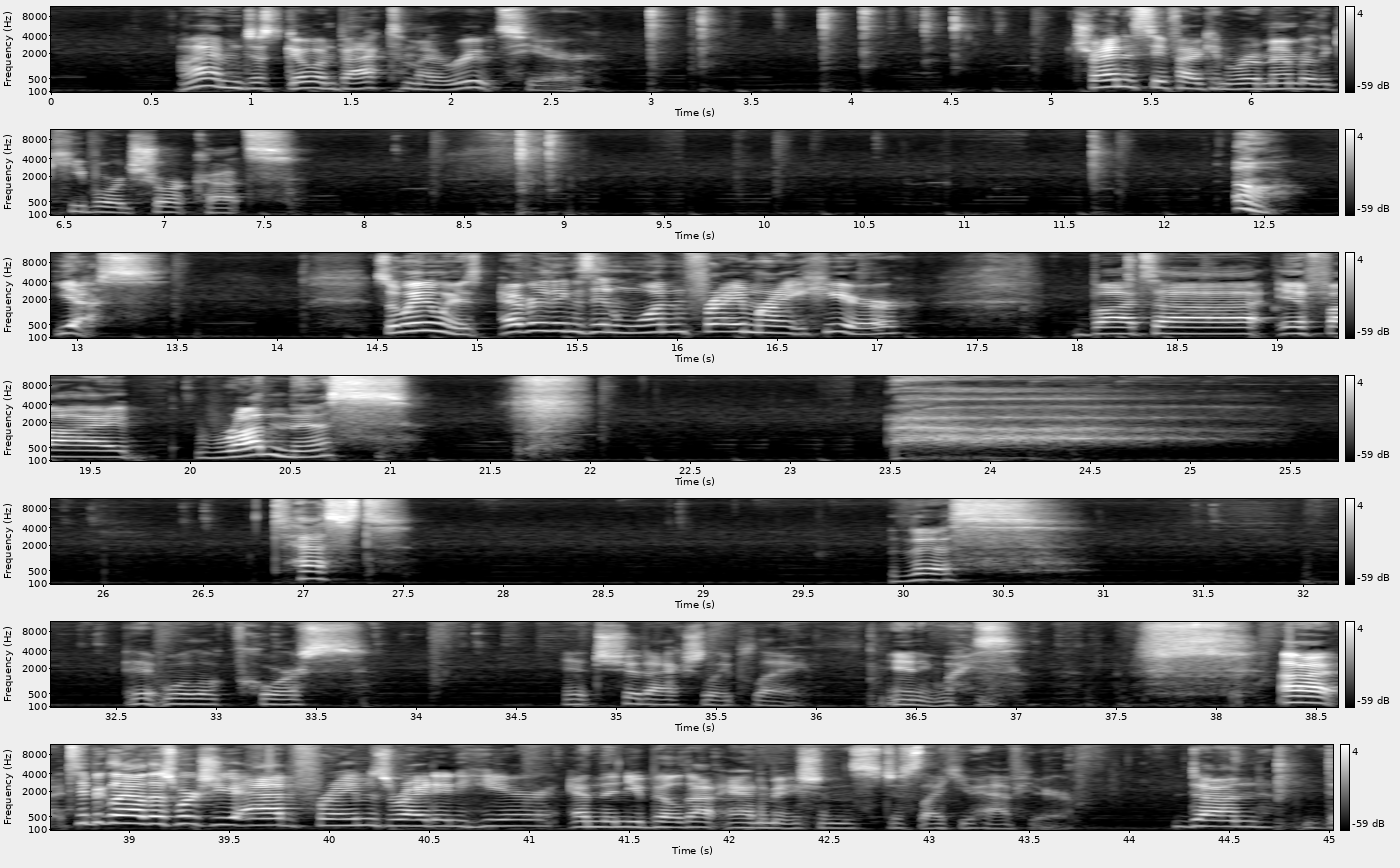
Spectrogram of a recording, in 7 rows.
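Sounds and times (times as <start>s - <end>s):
faint background music: 0.0s - 45.0s
man's breathy sigh: 23.5s - 25.5s.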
